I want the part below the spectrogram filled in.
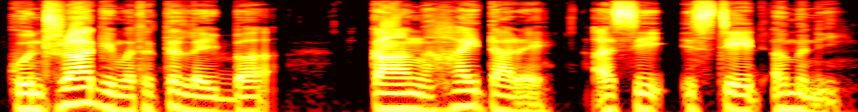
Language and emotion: Manipuri, neutral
